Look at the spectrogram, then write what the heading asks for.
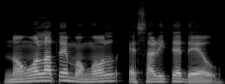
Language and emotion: Assamese, neutral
